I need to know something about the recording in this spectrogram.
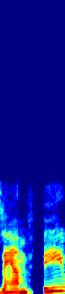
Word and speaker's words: Xanthi: My name is a little bit weird, but it is pronounced Xanthi with like a Shakespearean "the" at the end.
